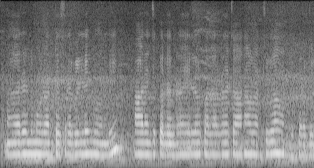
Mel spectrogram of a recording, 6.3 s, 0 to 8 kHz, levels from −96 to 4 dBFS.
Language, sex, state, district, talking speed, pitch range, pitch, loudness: Telugu, male, Andhra Pradesh, Srikakulam, 180 wpm, 160-165 Hz, 165 Hz, -15 LUFS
